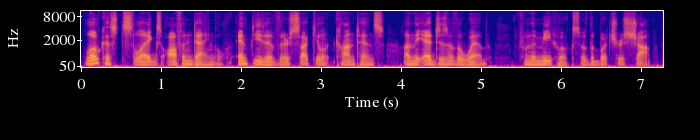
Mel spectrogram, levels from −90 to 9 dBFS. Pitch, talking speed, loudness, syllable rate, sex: 120 Hz, 190 wpm, -22 LUFS, 4.9 syllables/s, male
